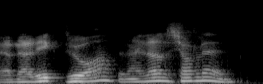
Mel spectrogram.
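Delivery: put-on French accent. Recalling a friend's interview bit as Eric Girard: imitating Eric Girard in French accent. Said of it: "in a French accent".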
